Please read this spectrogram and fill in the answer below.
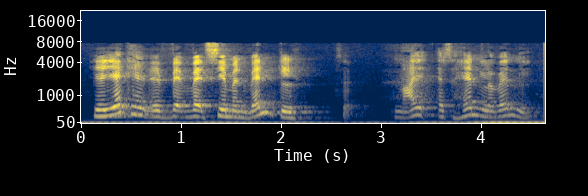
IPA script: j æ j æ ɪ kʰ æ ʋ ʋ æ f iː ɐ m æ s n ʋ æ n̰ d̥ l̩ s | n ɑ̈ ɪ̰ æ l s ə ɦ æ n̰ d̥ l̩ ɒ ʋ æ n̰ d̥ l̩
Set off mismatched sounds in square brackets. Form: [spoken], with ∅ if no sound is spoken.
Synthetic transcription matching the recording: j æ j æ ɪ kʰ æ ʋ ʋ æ [s] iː ɐ m æ [∅] n ʋ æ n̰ d̥ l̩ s | n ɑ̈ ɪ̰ æ l s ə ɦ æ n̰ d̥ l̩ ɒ ʋ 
